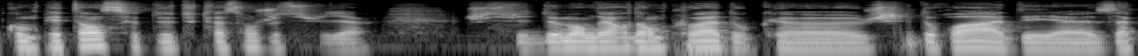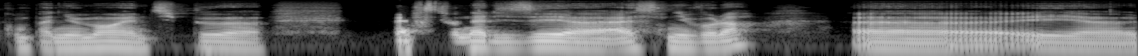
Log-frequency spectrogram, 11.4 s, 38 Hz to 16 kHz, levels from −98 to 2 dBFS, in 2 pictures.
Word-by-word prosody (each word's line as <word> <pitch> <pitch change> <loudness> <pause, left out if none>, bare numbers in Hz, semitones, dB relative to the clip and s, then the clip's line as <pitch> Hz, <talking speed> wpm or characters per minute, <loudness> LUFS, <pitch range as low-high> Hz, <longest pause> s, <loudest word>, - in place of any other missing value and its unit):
compétences, 100 +3 +1
de 95 -1 -6
toute - - -12
façon, 95 +2 -3
je 95 -1 -7
suis, 85 -1 -9
heu, 80 - -7 0.5
je - - -8
suis 85 - -10
demandeur 95 +1 +2
d'emploi, 100 +1 +2
donc, 90 -3 -11
heu, 85 -1 -3
j'ai - - -1
droit 100 0 +2
à 90 - +2
des, 85 -1 -5
heu, 80 0 -2
accompagnements 95 +1 0
un 90 -2 +1
petit 85 - -6
peu, 95 -1 -2
heu, - - -11 0.6
personnalisés, 95 +1 +3
heu, 90 - +6
à 85 +1 +4
ce 95 - -5
niveau-là. 95 +7 +1 0.5
Heu 85 -2 +1
et 85 -2 -2
heu, 80 -1 -2
95 Hz, 165 wpm, -26 LUFS, 85-95 Hz, 0.6 s, heu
